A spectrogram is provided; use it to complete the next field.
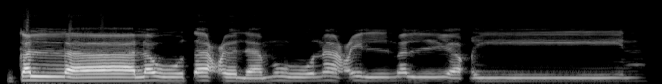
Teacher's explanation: تعلمون کے یہ جو نون ہے اس نون کو کھینچ دیتے ہیں، تو یہ کھینچنا نہیں چاہیے، بلکہ نون کو حرکت کی طرح پڑھنا ہے، بالکل بغیر کھینچے، ذرا سا بھی نہیں کھینچنا چاہیے۔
